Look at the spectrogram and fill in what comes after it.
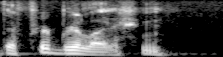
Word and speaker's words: defibrillation: He got care on the field, including defibrillation. Did I say it right? – Not bad. Defibrillation.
